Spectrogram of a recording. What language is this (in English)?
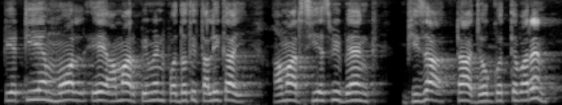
Bangla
